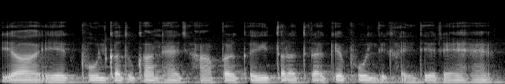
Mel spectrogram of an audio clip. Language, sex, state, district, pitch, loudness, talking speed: Hindi, male, Jharkhand, Ranchi, 100 Hz, -15 LUFS, 200 wpm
